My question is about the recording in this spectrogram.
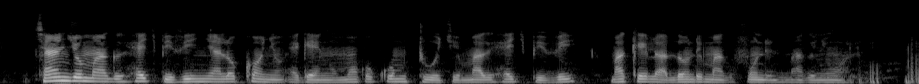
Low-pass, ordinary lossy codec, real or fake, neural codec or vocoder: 19.8 kHz; MP3, 48 kbps; real; none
